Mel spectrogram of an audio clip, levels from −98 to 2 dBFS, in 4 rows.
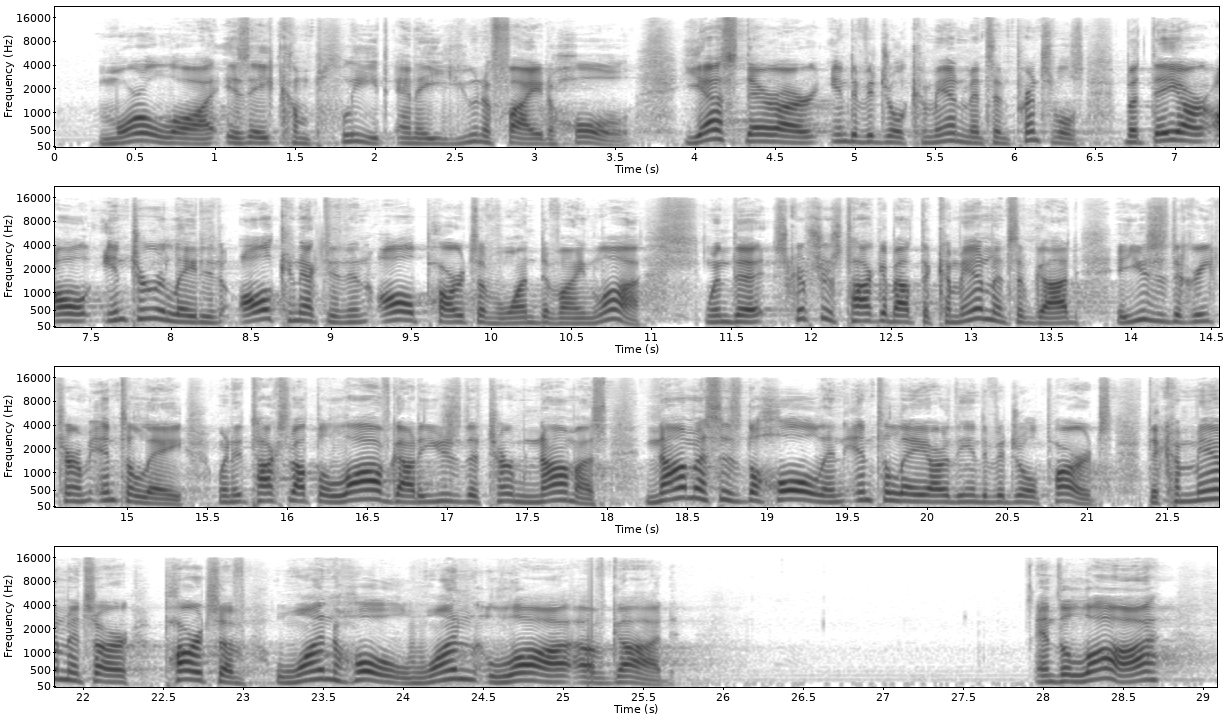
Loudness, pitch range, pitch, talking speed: -29 LUFS, 155-215 Hz, 180 Hz, 170 wpm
